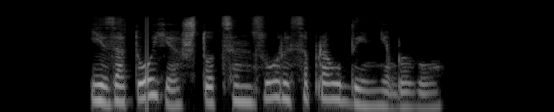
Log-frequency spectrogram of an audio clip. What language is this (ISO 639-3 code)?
bel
